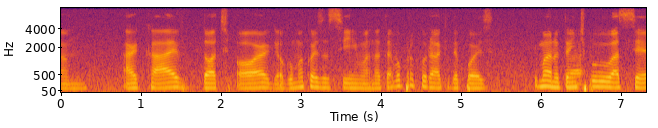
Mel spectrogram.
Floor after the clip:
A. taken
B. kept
B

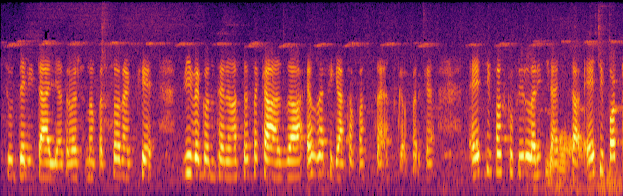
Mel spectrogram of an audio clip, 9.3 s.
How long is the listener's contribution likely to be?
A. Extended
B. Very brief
B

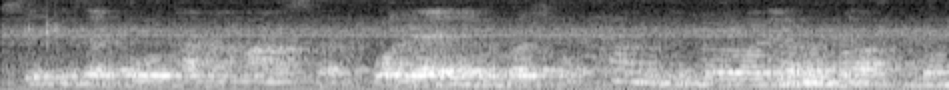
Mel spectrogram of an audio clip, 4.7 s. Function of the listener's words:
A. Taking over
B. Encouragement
A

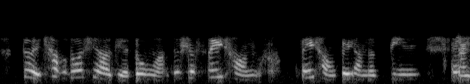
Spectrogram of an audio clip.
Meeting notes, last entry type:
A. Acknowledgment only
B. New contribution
A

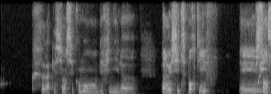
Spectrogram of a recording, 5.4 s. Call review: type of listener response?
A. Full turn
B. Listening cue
B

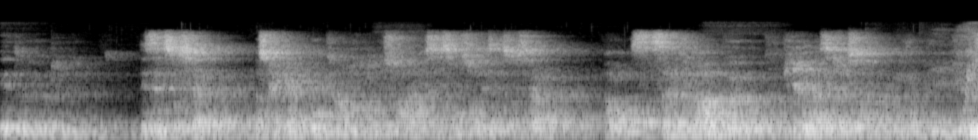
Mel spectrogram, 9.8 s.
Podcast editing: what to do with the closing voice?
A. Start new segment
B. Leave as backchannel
A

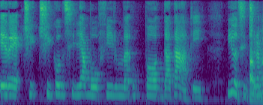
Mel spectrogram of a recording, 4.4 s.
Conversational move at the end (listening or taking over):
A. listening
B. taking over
A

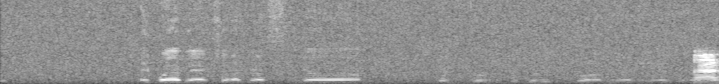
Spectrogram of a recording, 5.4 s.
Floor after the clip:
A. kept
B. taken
B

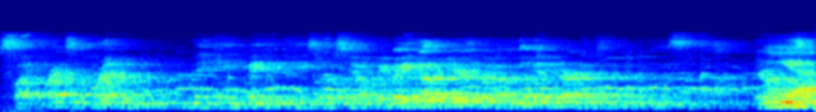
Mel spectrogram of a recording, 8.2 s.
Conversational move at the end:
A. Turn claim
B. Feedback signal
A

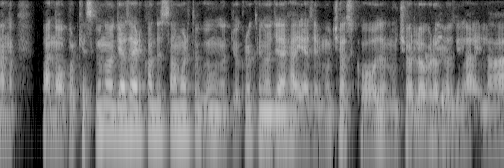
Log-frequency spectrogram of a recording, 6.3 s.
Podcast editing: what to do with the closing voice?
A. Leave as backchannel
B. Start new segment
B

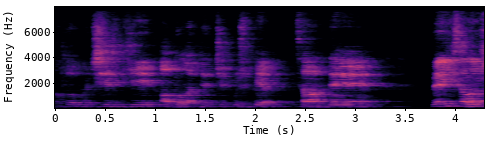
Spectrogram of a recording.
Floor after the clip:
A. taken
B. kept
A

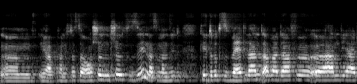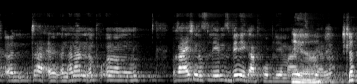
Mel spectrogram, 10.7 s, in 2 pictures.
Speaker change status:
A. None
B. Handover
B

